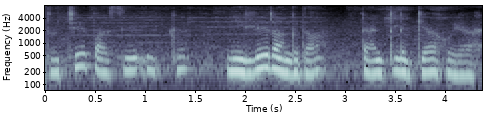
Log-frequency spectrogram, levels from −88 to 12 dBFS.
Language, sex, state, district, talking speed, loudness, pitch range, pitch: Punjabi, female, Punjab, Pathankot, 135 wpm, -15 LUFS, 195-225 Hz, 210 Hz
